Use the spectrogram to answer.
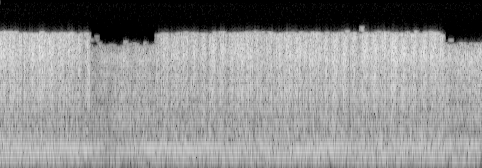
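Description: Rapid gunfire is aimed at a ship, a loud, dense, continuous rattle of shots with a steady drone underneath throughout, and no voices are heard.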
